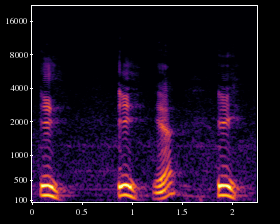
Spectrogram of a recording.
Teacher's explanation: berada di paling bawah ih ya ihdina ihdina ihdina nah kemudian huruf ha itu adalah ya hurufnya rakhawah ya Sehingga di situ ada aliran suara ketika dimenekan ih ih ya Ih lantas masuk ke huruf da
